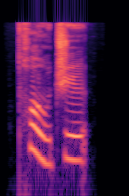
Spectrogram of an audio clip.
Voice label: "透支", Chinese

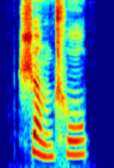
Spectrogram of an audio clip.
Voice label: "胜出", Chinese

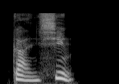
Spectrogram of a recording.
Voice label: "感性", Chinese

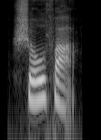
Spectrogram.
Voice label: "手法", Chinese

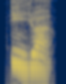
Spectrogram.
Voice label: "意愿", Chinese

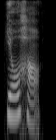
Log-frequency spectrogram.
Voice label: "友好", Chinese

